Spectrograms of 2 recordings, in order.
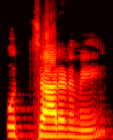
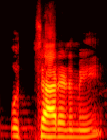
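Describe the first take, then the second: No difference in how they are said.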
